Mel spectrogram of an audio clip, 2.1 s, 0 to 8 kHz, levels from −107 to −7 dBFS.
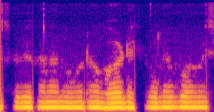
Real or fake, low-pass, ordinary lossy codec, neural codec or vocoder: real; 7.2 kHz; none; none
